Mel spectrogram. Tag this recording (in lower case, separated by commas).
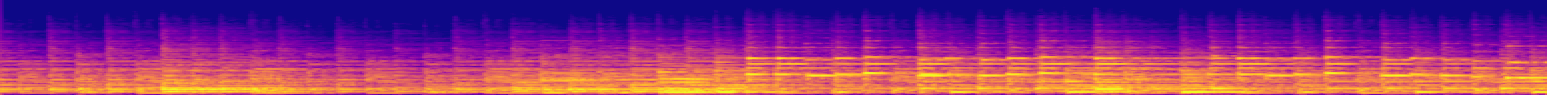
music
